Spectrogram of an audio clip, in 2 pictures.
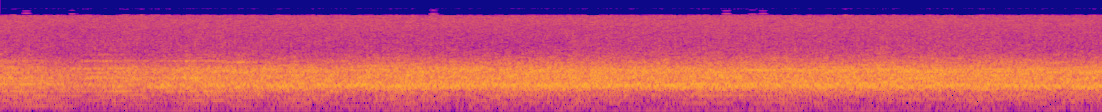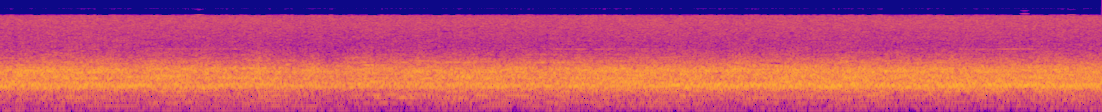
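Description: A large crowd cheers and roars loudly, heard through a muffled, hissy old recording.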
